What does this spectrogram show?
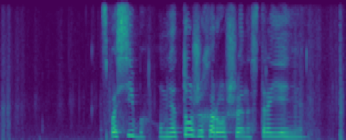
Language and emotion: Russian, neutral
